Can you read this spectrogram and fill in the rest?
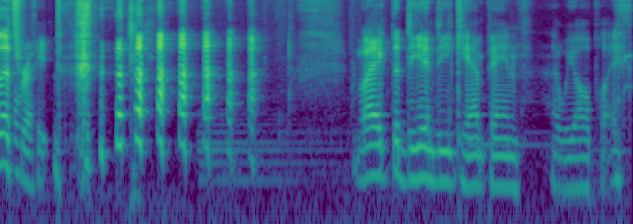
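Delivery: normal talking voice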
